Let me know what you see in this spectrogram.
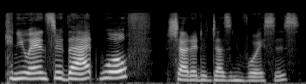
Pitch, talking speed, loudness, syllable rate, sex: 235 Hz, 175 wpm, -17 LUFS, 4.6 syllables/s, female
